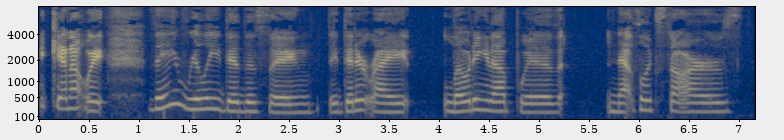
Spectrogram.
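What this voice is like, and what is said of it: Excited voice. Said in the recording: “You can hear the excitement in my voice, can't you?”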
